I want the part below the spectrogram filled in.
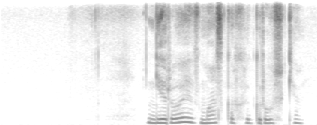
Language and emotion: Russian, neutral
